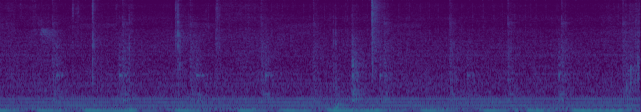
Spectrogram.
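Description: Quiet, low steady hum with scattered light clicks and taps as cut rose stems are handled and set into a glass vase.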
